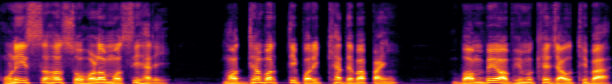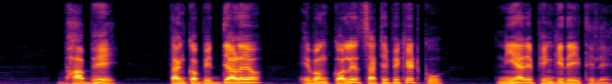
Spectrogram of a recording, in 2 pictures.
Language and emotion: Odia, neutral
